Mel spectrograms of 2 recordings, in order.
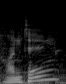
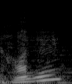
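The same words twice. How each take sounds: First: The T in the middle is clearly pronounced. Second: The T in the middle is dropped. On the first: This is how the speaker talks. "if I were to say" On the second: This is how many local people talk. "get rid of their T's"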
